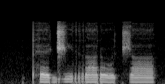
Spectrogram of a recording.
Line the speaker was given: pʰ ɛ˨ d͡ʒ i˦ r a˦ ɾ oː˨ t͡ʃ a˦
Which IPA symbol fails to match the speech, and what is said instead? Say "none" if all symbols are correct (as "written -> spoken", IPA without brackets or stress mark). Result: none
